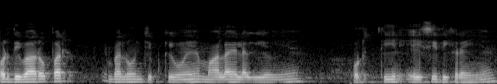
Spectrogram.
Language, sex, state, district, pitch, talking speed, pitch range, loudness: Hindi, male, Uttar Pradesh, Shamli, 120 Hz, 190 wpm, 115-125 Hz, -20 LUFS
